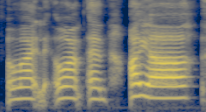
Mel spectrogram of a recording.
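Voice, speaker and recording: A woman's voice: fairly even intonation, takes it slowly, heavily acted. A woman voicing a chirpy female booking agent on the phone with a put-on Cockney accent. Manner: bright, bubbly sales pitch.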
